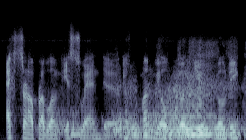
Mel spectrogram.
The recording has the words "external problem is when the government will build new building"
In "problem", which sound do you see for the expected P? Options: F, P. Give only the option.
P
